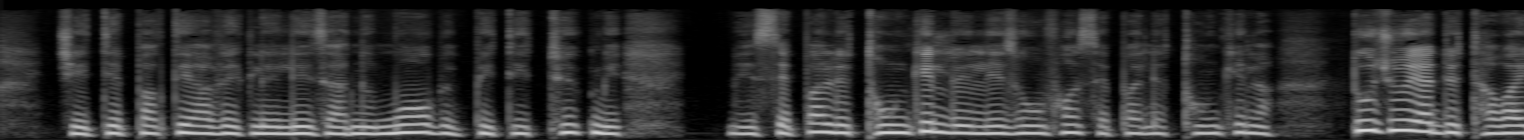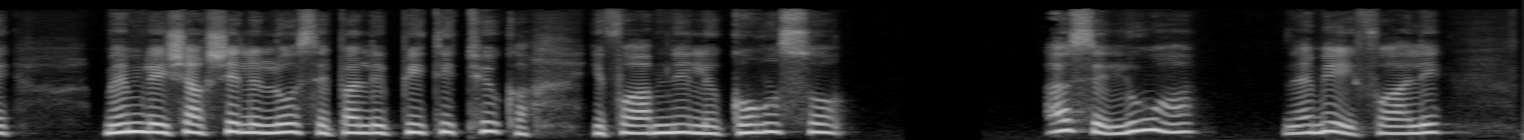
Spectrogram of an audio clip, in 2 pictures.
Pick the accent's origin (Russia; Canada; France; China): China; Tibet; French is a second language; Il y a trois provinces au Tibet, il y a Kham, Amdo, Yuzhang. Et moi, je suis présentée de Yuzhan.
